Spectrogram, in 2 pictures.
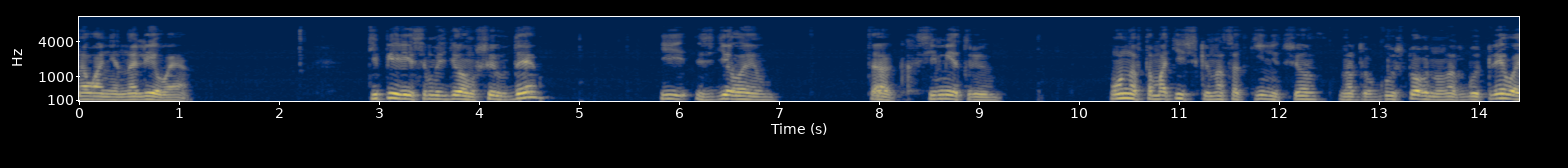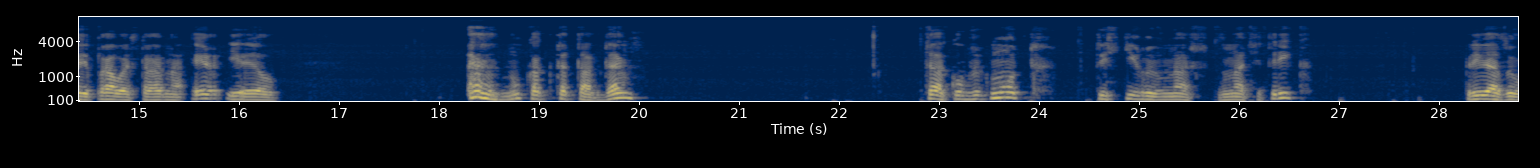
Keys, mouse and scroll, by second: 4.6 shift+d, 7.6-12.6 right drag, 12.7 shift+middle click, 22.1-23.2 drag, 24.3 shift+middle click, 25.5 middle click, 26.5 click.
